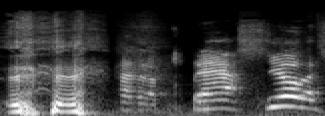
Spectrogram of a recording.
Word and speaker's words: Calabasas: I think they, for the most part, live in like the Calabasas house. Calabasas? Is it like Cassius house? Is it pronounced like Cassius? I'm not. – Calabasas.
